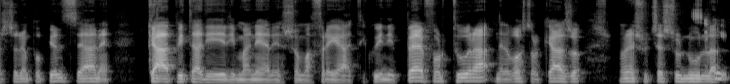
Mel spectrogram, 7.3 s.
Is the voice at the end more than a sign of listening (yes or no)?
yes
